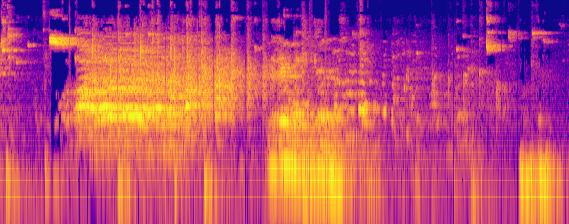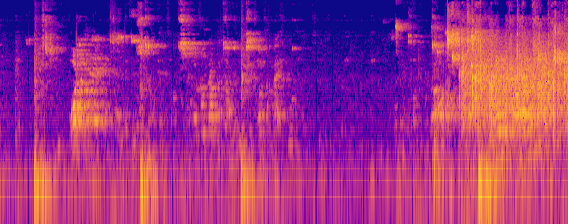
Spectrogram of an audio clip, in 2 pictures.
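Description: A crowd cheers and shouts loudly in an echoing gym.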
